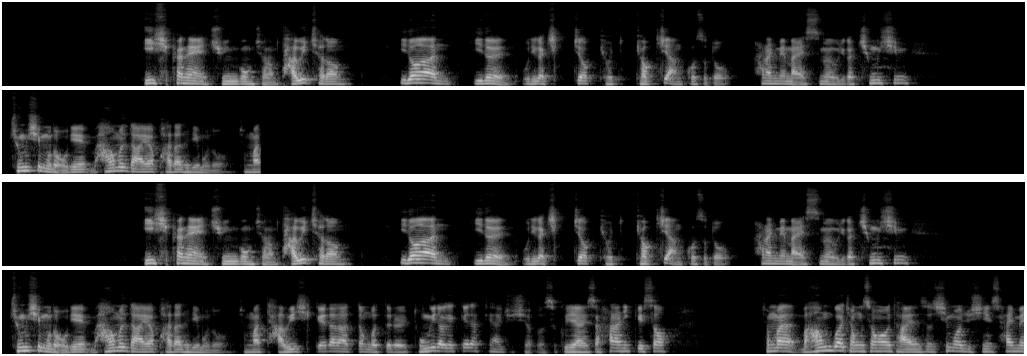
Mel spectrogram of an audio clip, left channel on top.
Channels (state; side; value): drops out; left; at 12.9 s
